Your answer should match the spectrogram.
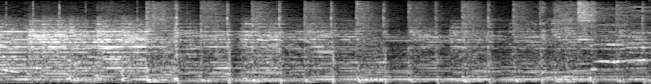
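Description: A live rock band playing an instrumental stretch: electric guitar and bass guitar over a drum kit, with the drum hits becoming prominent about a second and a half in.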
